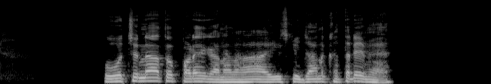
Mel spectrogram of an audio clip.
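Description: A man speaks loudly and close by.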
